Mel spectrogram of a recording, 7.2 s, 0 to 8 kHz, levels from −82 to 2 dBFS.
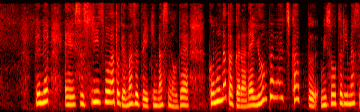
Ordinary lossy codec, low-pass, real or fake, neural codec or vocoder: none; 7.2 kHz; fake; codec, 16 kHz, 1.1 kbps, Voila-Tokenizer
